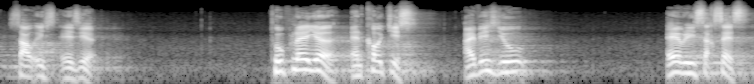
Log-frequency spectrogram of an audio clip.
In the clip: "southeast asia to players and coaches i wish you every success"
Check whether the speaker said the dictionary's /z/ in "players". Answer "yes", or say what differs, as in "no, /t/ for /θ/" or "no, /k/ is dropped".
no, /z/ is dropped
